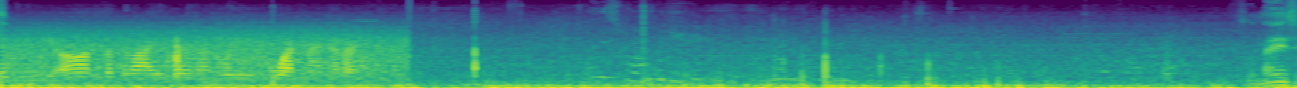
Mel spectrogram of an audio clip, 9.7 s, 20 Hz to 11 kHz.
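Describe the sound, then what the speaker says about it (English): An Airbus A350-900 of Singapore Airlines landing and braking on the runway at Brisbane Airport, a broad, steady roar of engine and wind noise with a tonal whine early on and a commentator talking over it. "It's amazing how they pull up so quickly, these A350s"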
